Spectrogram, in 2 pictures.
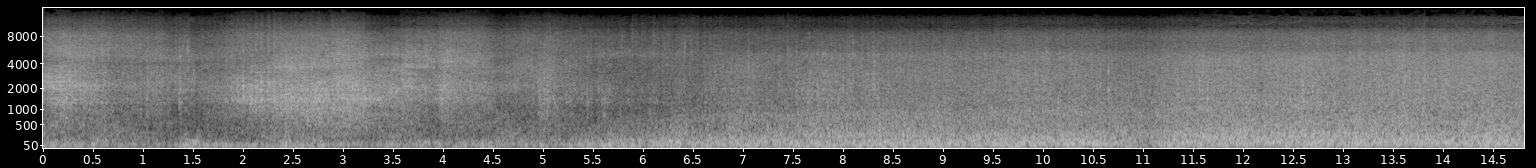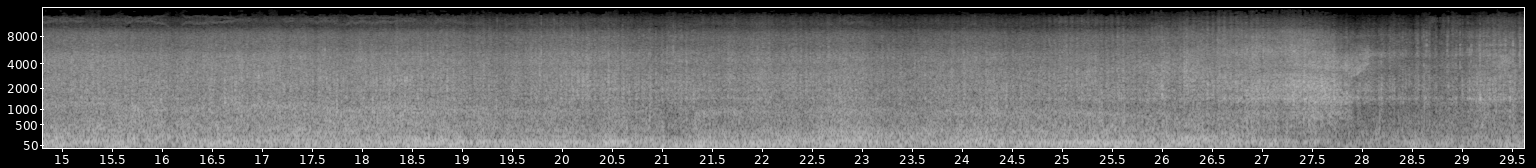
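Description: Wind rushing over the microphone of a skier's body-worn camera, with the hiss of skis sliding on groomed snow. It grows louder about six seconds in and eases near the end.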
